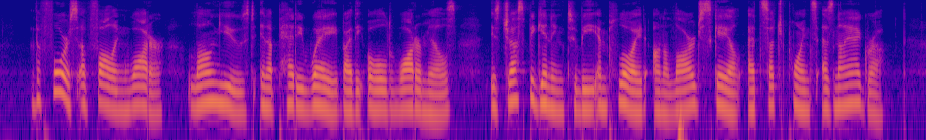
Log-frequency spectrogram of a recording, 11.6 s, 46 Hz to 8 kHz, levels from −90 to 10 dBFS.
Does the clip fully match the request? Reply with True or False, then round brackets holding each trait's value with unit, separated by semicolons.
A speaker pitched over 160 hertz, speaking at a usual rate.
False (155 Hz; 160 wpm)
